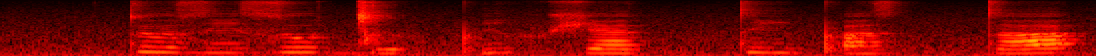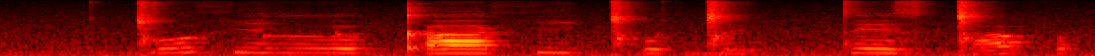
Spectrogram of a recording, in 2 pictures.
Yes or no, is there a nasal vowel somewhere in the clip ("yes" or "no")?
no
